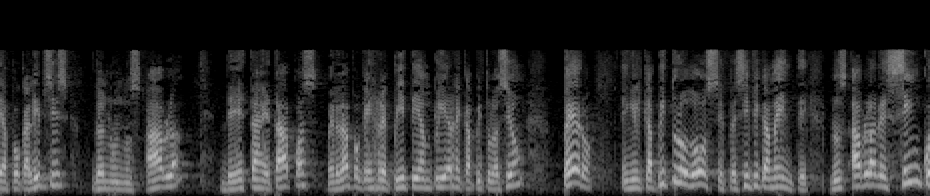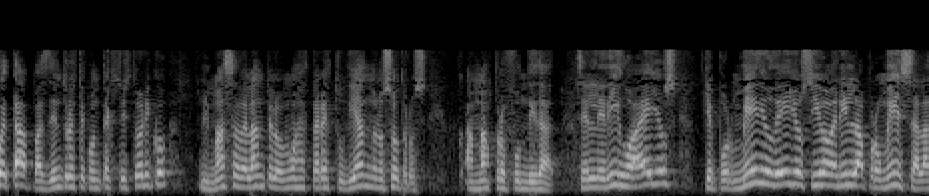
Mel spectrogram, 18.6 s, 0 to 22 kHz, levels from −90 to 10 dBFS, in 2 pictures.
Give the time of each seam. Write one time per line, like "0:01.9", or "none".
0:04.5
0:15.1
